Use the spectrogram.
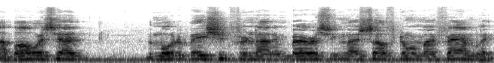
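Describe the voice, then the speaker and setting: A man's fairly high-pitched speech comes through with audible room echo and noticeable background noise. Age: 60s. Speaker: radio talk show host. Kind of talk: farewell commentary on radio.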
